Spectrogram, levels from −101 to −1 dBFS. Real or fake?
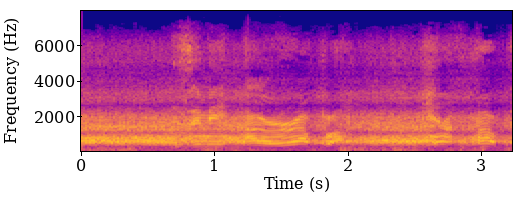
real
